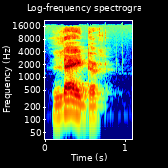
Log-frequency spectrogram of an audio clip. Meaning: leader, head, chief
- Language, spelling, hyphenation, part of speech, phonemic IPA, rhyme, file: Dutch, leider, lei‧der, noun, /ˈlɛi̯.dər/, -ɛi̯dər, Nl-leider.ogg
